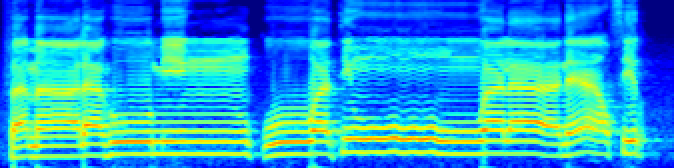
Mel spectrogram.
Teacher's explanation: Wawu bertasydid tidak ada khayshum, tidak ada gunnah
